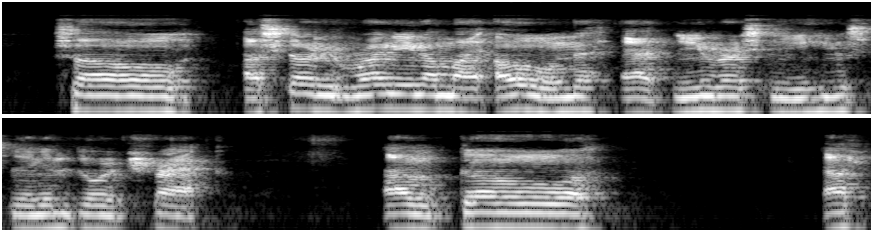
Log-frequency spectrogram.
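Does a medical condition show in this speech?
Yes: cleft lip and palate, popliteal pterygium syndrome; over 30 operations until age 14 including lip and palate correction.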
